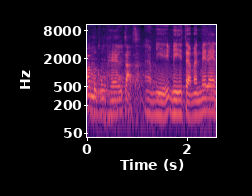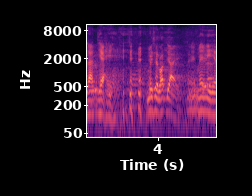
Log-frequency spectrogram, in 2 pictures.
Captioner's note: laughter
